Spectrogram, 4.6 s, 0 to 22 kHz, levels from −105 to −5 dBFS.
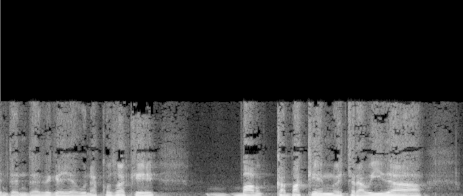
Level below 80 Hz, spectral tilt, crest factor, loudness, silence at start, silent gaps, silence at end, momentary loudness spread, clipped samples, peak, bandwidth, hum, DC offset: -44 dBFS; -6 dB/octave; 16 dB; -17 LUFS; 0 s; none; 0.25 s; 10 LU; under 0.1%; -2 dBFS; 11 kHz; none; under 0.1%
